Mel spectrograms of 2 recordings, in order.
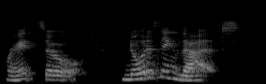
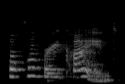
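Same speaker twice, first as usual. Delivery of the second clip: higher and softer, kind; gentle; 8 semitones higher, 5 dB quieter than usual. Shown as a demonstration. Writer gently answering critical thoughts, soft and kind. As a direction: ease it out gently. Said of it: "I will just say very gently".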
